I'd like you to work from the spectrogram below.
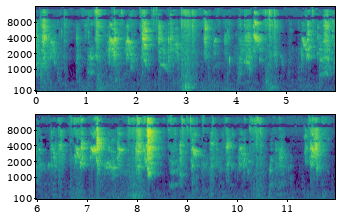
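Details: Jenday conures (Aratinga jandaya) taking a shower give harsh, scratchy squawks in short bursts every second or so, mixed with splashing, hissing spray and fluttering wings.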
